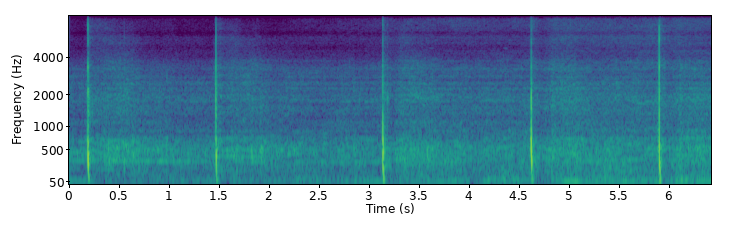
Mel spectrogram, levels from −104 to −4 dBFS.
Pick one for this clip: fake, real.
fake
